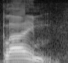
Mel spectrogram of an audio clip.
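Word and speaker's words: climb: क्लाइम में B silent है। इसे बोलते हैं क्लाइम।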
